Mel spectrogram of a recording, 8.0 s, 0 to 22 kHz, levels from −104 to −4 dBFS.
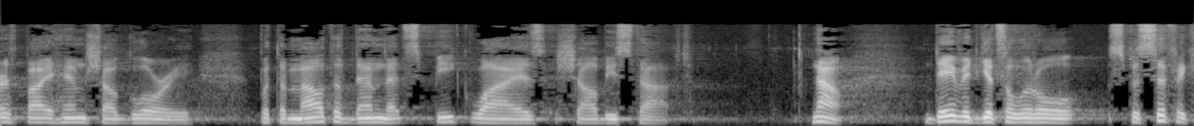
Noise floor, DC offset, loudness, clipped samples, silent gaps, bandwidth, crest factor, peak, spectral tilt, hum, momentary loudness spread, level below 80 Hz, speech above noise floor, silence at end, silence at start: -62 dBFS; under 0.1%; -25 LUFS; under 0.1%; none; 10.5 kHz; 22 dB; -4 dBFS; -4 dB/octave; none; 15 LU; -76 dBFS; 36 dB; 0 s; 0 s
